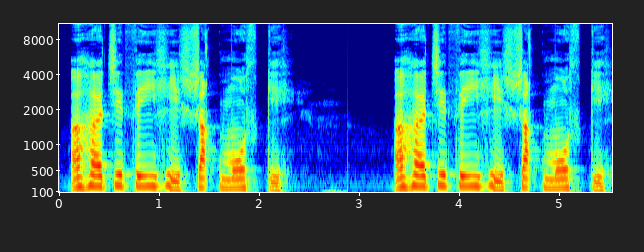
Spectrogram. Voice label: "vhv cerehe sakmorke", Muscogee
